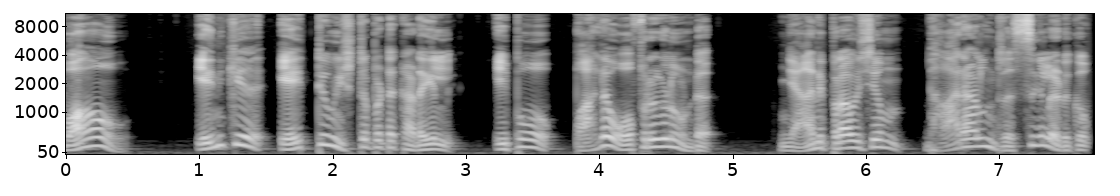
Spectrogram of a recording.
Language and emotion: Malayalam, surprised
